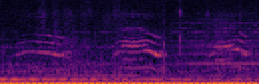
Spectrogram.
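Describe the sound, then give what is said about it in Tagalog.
Several cats meow and yowl around an overgrown corner of a cemetery in drawn-out, wavering cries, overlapping one after another against a steady low hum as a strong wind blows, loud. “Ayan na naman ang mga pusa sa paligid.”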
